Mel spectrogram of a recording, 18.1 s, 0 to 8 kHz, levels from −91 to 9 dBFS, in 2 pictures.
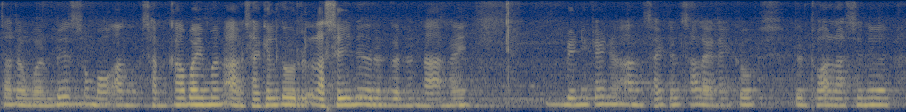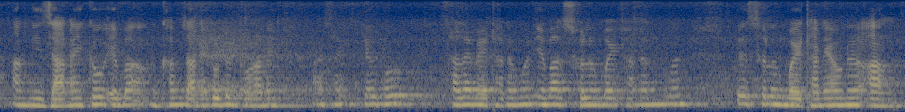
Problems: background sounds at intervals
